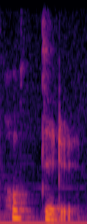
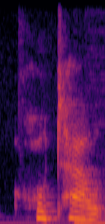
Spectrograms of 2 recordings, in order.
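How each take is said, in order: First: It is said with Japanese pronunciation. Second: It is said with English pronunciation.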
